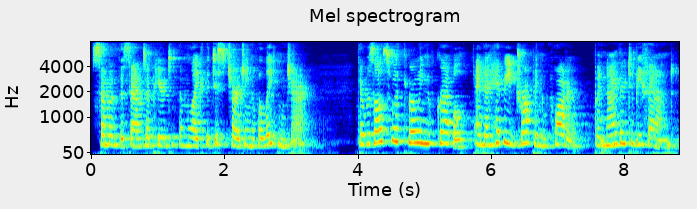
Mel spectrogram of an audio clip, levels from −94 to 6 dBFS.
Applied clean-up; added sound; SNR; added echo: none; none; none; reverberation time 0.6 s.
